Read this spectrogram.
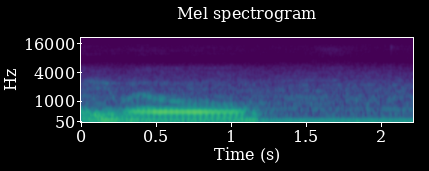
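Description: A man speaks briefly and calmly into a close microphone.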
